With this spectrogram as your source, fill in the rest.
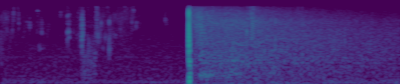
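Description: A spear strikes with a sharp crack.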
